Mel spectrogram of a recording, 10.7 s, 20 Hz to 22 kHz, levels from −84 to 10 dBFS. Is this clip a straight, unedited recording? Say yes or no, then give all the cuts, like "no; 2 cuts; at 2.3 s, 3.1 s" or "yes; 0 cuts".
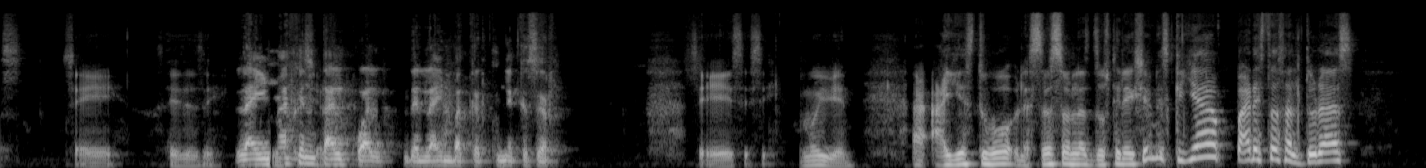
no; 3 cuts; at 3.7 s, 6.0 s, 8.3 s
